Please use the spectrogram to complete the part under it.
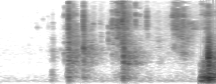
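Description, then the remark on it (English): Tarot card decks, including the Tarot of Sexual Magic, being shuffled for a Gemini reading, heard as several short bursts of crisp, papery crackling that rise and fall, with a louder, fuller rustle at the end. No voices. “I'm just going to give them a little bit of a shuffle and take in the energies while I shuffle and go ahead and start your reading.”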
